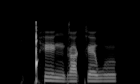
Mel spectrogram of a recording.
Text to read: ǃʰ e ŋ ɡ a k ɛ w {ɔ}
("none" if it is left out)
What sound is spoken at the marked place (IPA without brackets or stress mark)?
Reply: ʊ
